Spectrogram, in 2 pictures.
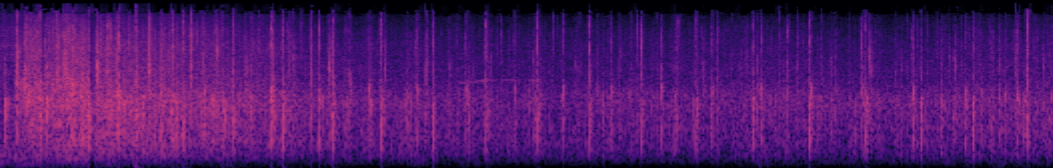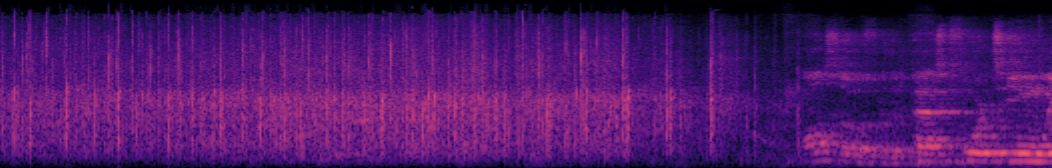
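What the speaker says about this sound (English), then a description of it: "please give them a round of applause" Loud, sustained applause from a large crowd at a U.S. Army basic training graduation ceremony at Fort Benning, dense clapping rolling steadily for several seconds before fading as a voice begins speaking.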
